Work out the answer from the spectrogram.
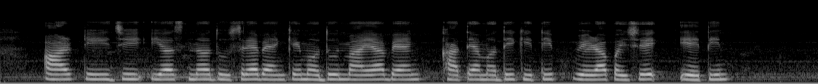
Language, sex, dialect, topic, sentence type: Marathi, female, Varhadi, banking, question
